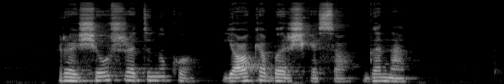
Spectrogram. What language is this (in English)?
Lithuanian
